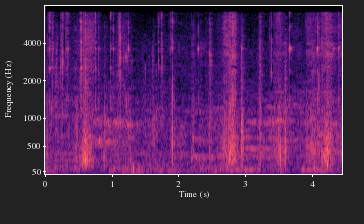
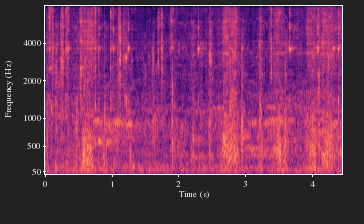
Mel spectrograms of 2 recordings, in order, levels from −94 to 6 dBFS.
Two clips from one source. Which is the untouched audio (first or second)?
first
